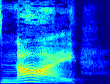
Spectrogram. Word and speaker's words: Nighy: Yeah, no, so the only reason I know this is because I read a pronunciation guide that said it's pronounced Nye, and I was like, I've never heard anybody say that. And it's because it's pronounced Nye with a British accent. So the E kind of double bounces. It's not a silent E.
